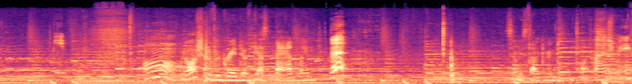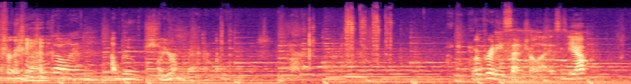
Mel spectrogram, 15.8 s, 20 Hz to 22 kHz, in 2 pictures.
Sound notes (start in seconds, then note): 4.3 laughs; 8.0 laughs; 11.6 smacks lips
